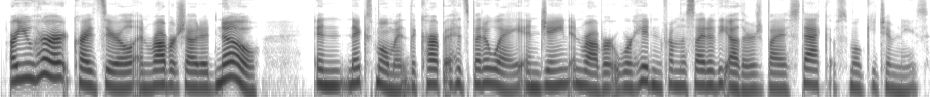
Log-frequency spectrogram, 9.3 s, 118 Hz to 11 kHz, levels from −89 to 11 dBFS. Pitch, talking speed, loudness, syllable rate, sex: 205 Hz, 225 wpm, -20 LUFS, 5.6 syllables/s, female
